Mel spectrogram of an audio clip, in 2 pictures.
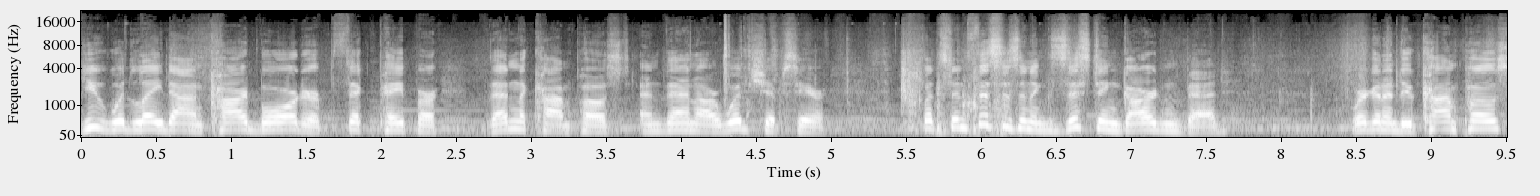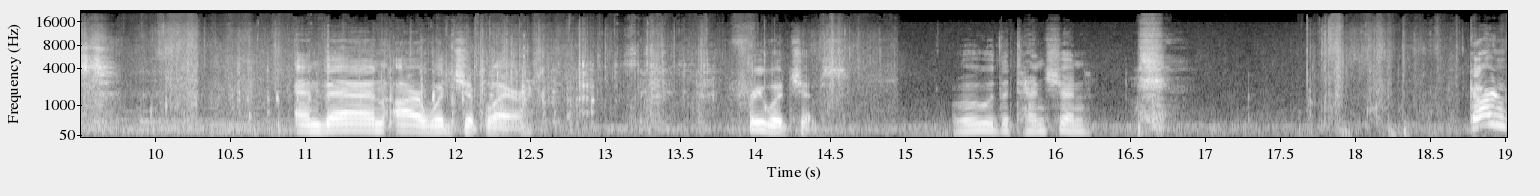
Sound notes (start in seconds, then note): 12.9 wood chips rattling; 17.2 woman chuckles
